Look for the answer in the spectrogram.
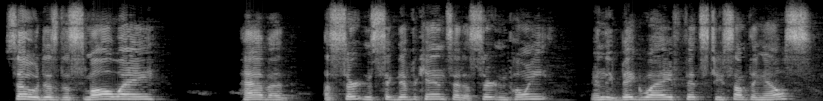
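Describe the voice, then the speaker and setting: A man with a rough, fairly high voice talks in a casual, rambling way and keeps coming back to the same points as he thinks out loud. The recording sounds dull and lo-fi. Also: fairly even intonation, unhurried, a little hiss or hum. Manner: musing, rambling, repeats himself. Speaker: channel host. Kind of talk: casual screen-share commentary.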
